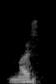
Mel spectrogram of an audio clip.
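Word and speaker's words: mustn't: मस्ट नॉट में से हम टी और एन को साइलेंट कर देते हैं और हम इसे पढ़ते हैं कॉन्ट्रैक्ट करने के बाद मसंट, मसंट, इस तरह से।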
